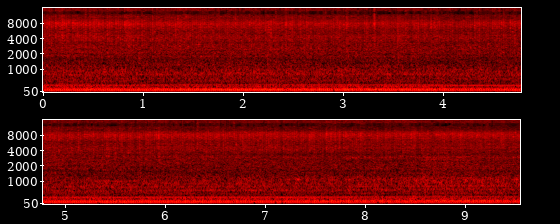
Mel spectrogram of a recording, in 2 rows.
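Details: 1955 Massey Ferguson MF65 tractor, in family 30+ years, restarted after sitting a couple years; carb cleaned, Marvel Schebler carb may need slight dialing in. Steady, even low rumble, smooth unchanging beat, no misses or knocks; normal running.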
